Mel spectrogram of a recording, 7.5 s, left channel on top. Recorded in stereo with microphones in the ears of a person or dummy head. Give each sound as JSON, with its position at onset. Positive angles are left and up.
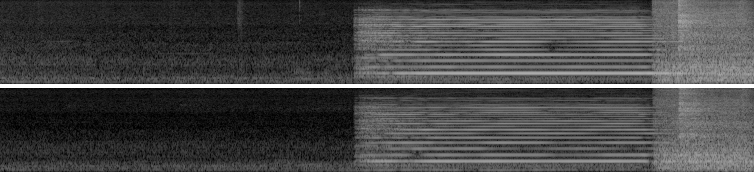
{"t": 3.5, "sound": "a violin", "side_deg": 50, "distance_m": 0.9}
{"t": 6.5, "sound": "boiling", "side_deg": 40, "distance_m": 0.6}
